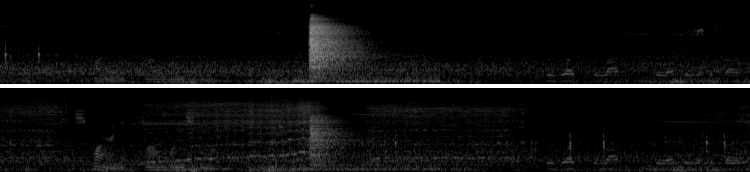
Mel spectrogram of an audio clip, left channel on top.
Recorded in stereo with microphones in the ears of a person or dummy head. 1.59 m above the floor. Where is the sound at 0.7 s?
60° right (ahead or behind); by 2.8 s 65° right (ahead or behind).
